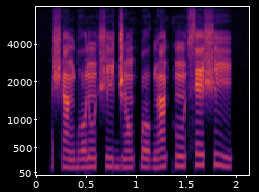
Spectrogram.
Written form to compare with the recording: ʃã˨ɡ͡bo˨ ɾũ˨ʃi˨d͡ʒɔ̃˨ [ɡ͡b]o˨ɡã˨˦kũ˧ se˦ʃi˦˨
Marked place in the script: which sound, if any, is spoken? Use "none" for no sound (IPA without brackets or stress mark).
k͡p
